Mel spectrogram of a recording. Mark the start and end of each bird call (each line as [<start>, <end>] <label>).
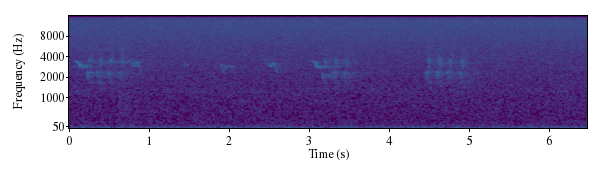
[0.00, 1.11] Steller's Jay (Cyanocitta stelleri)
[0.00, 3.71] American Robin (Turdus migratorius)
[2.51, 5.31] Steller's Jay (Cyanocitta stelleri)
